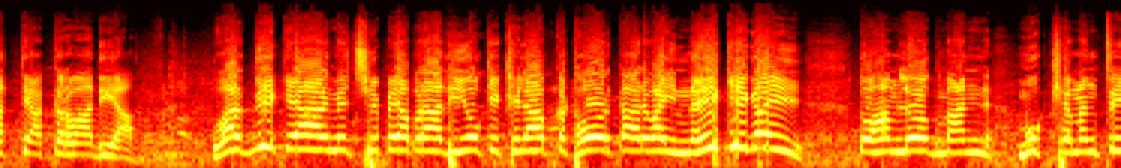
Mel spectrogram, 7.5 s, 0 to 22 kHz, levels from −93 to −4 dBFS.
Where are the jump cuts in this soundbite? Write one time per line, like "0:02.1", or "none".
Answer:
0:01.1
